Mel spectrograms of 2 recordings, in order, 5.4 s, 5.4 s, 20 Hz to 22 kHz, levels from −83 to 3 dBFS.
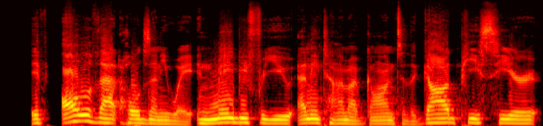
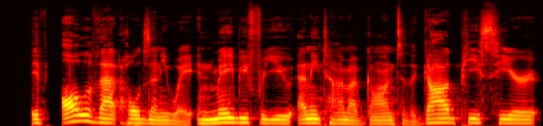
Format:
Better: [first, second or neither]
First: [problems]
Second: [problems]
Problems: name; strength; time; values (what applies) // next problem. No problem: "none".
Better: second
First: distortion; slight; 7% of the sound clipped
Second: none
